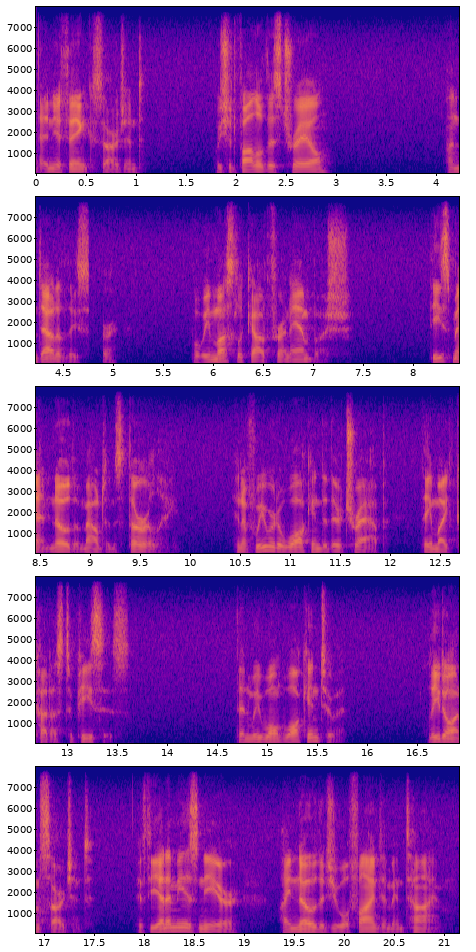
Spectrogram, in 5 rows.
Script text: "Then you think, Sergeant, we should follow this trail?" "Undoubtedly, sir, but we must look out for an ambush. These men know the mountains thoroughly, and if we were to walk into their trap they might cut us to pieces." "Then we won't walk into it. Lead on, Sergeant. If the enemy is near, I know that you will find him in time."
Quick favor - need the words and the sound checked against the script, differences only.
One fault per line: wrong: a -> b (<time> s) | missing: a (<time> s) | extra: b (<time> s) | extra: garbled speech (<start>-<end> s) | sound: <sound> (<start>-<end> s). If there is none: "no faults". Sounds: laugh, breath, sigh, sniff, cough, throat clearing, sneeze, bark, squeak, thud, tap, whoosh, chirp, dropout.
wrong: Then -> And (0.0 s)
sound: dropout (4.8-4.9 s)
